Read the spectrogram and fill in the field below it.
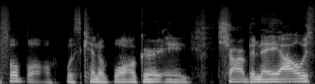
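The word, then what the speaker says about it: Charbonnet: Y'all are a team that love to run the football with Kenneth Walker and Charbanet. I always pronounce his name wrong.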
